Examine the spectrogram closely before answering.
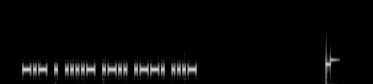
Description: Morse code, heard as a keyed tone, about 42 wpm, 700 Hz. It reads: KE4LPV
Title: USA Call Signs - 6 Characters - 6x Character Spacing - 45wpm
